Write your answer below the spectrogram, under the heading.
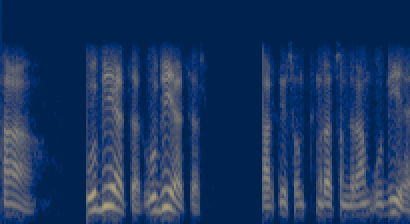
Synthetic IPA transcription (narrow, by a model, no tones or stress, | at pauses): hã | ubʱiɦɛsə̰ɾubʱiɦɛsə̰ɾ | bʱaɾt̪ijəsənt̪ʰəmɾasə̃ŋɡɾamubʱiɦɛ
